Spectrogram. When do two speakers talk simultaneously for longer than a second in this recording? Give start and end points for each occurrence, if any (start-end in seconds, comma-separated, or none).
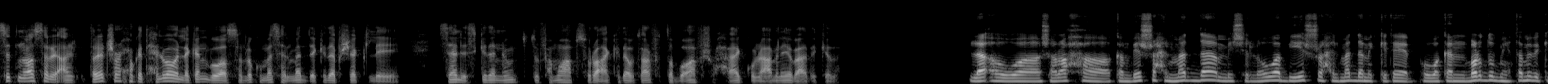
none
